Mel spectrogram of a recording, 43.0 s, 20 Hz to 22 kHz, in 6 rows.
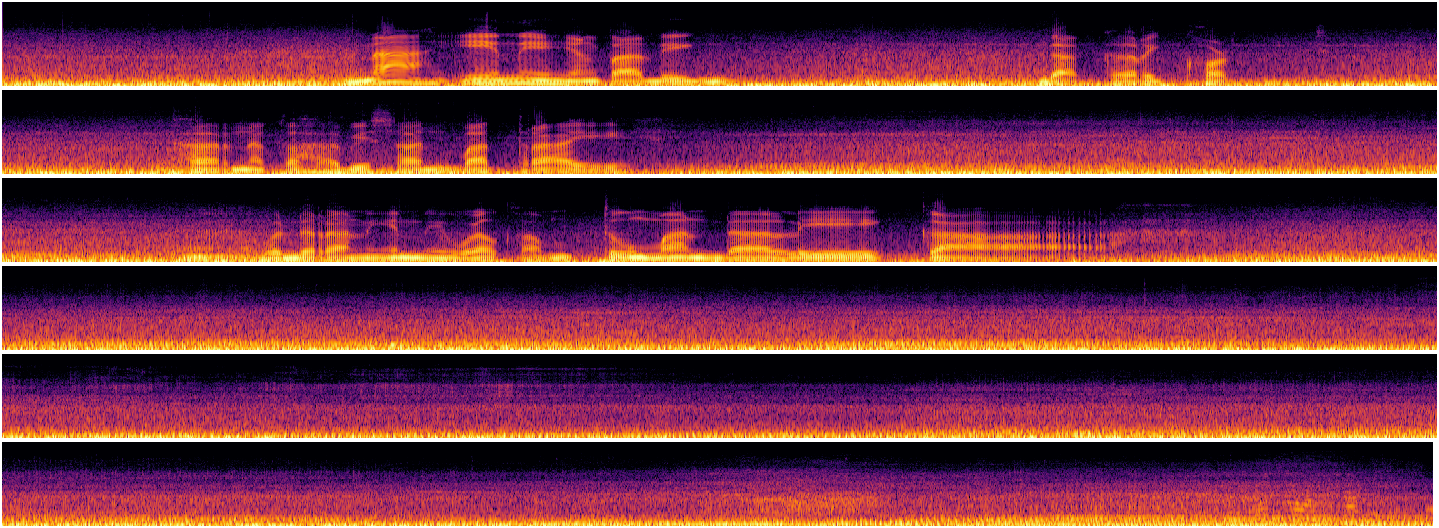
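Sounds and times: wind rushing over microphone: 0.0 - 43.0
motorcycle engine running: 18.4 - 43.0.

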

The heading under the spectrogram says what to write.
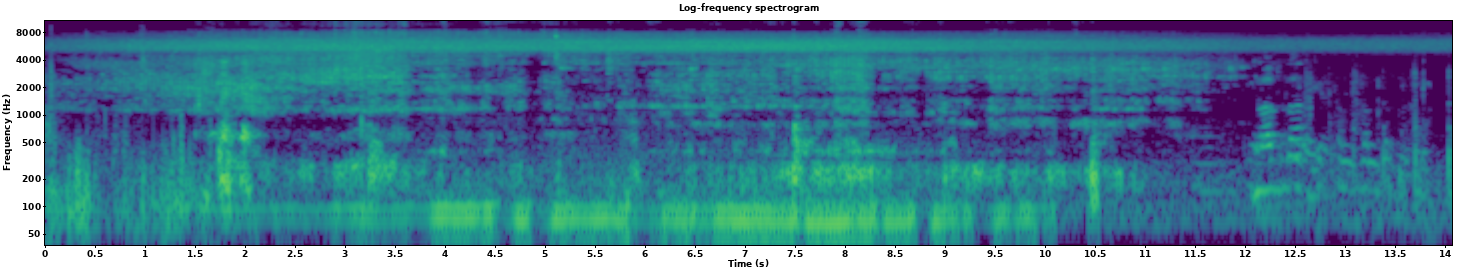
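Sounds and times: insects chirring: 0.0 - 14.0.

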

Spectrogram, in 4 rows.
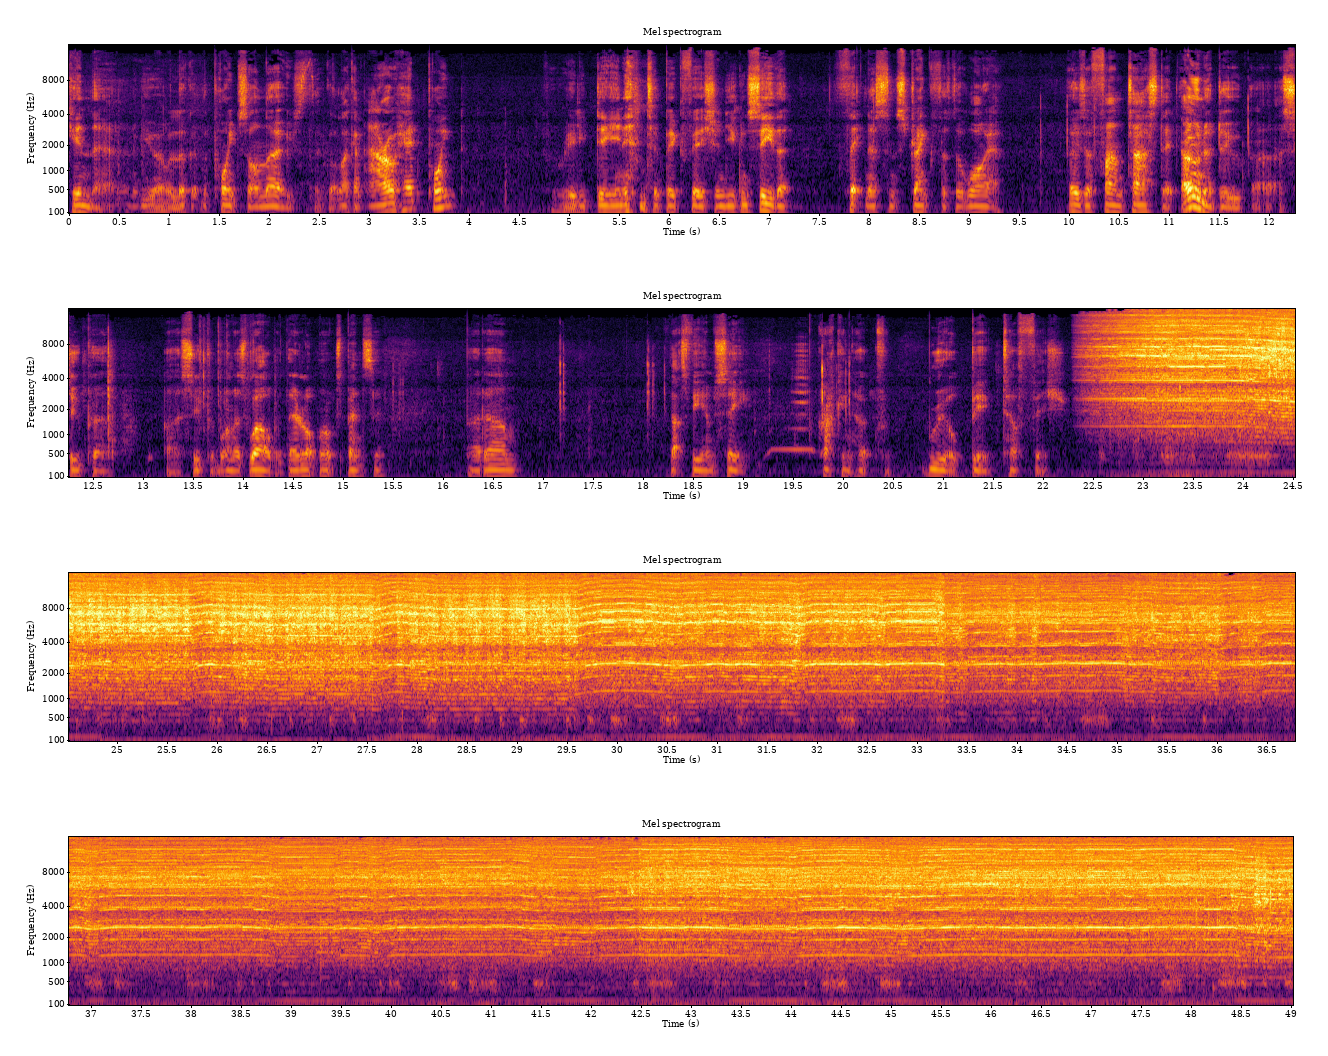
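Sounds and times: rotary tool sanding wood: 22.4 - 49.0.

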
